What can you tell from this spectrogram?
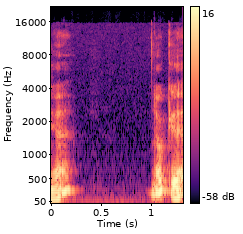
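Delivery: ordinary delivery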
